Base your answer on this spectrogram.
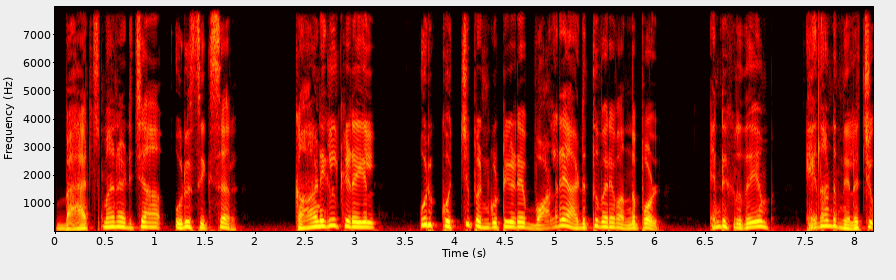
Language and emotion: Malayalam, surprised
